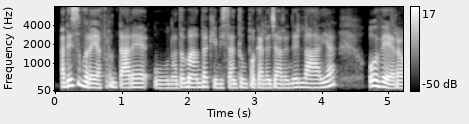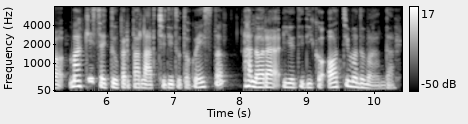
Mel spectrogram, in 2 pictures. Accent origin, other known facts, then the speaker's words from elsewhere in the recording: Belgrade, Serbia; moved away as an adult; now in Trento, Italy; Sono dunque serbo-italiana, sono nata a Belgrado e vivo a Trento da tantissimi anni ormai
